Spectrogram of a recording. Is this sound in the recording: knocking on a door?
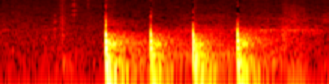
yes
